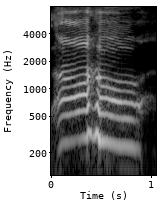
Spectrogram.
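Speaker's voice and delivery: high, whiny mock victim; mock wounded whine. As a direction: whine it like the hurt one. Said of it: "Heather's whole like".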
